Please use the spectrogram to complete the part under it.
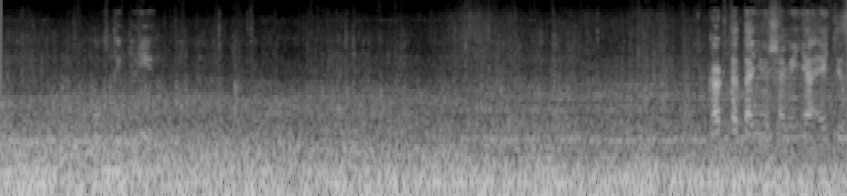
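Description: A car drives along a forest road near Bilé Lake in Ukraine's Rivne region, heard from inside as a steady, close engine-and-tyre rumble that continues throughout with faint rattles.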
